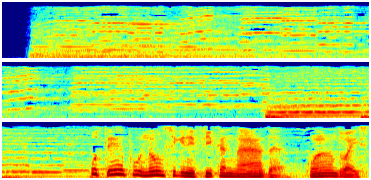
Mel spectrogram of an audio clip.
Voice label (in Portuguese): Aniversário Avô Masculino; Aniversários; Aniv Familiar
